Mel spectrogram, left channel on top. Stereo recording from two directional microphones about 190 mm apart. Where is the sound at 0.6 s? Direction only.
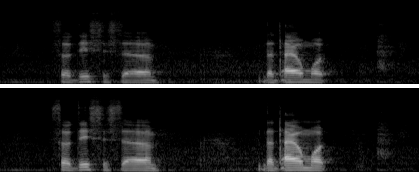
25° right (ahead or behind).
